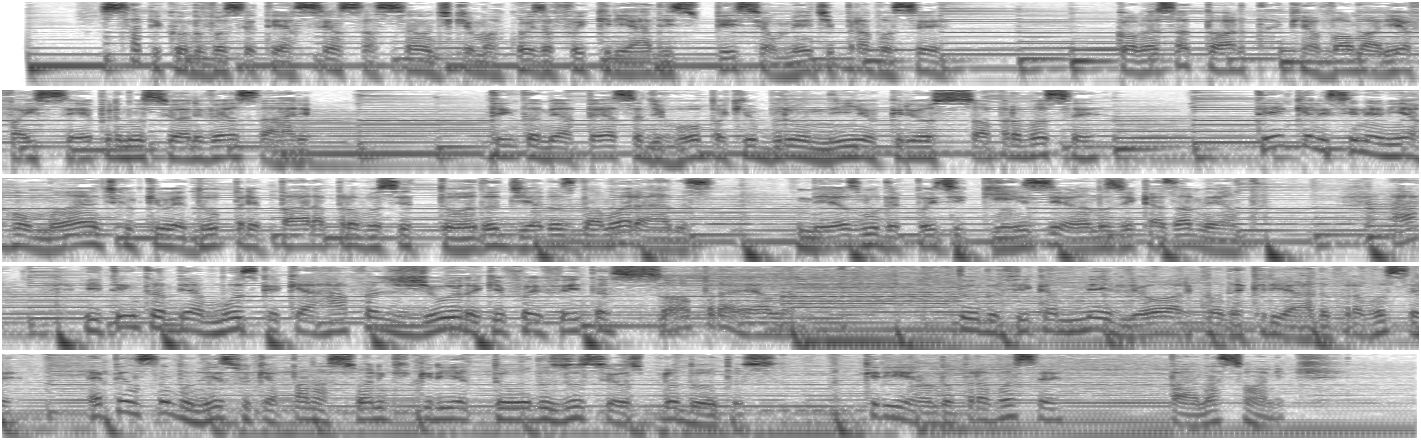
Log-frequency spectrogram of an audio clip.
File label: Brazilian Portuguese Commercial TV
